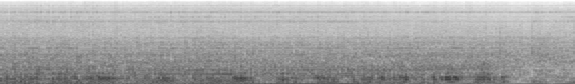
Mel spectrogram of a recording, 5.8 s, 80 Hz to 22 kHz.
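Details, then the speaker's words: 1980 Chrysler 45 hp two-stroke outboard, after the crank-no-start complaint, idling with a steady, even low drone and no knocks or misses; responsive, nothing found wrong. "i don't know if it seems to be running fine i don't know i mean this is responsive [Applause] again there's nothing wrong with this"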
